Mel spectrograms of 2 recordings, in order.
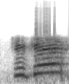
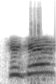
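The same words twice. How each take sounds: The two takes are said the same way.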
